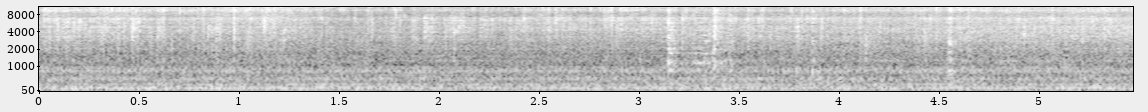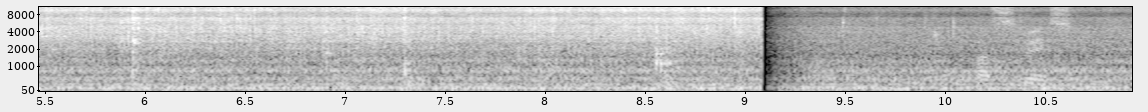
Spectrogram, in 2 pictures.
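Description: Chicken curry base frying in a pan before mint leaves go in, a dense steady sizzle with stirring throughout that cuts off abruptly near the end, with some talk over it.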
